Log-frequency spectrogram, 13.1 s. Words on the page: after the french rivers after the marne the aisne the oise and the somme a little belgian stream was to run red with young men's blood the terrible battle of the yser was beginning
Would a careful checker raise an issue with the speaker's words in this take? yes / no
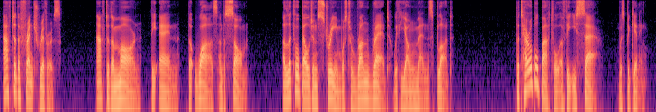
no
